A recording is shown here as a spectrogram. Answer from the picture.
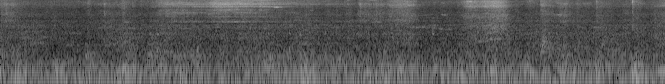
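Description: Double-deck car-carrier freight wagons rolling slowly past on the rails: a steady low rumble of wheels, with a high squeal from about one and a half to three seconds in and again briefly about five seconds in.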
